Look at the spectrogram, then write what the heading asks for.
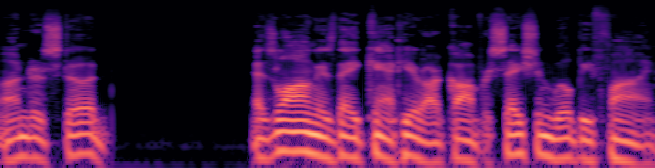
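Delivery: ordinary delivery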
